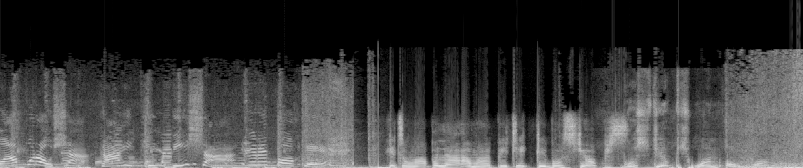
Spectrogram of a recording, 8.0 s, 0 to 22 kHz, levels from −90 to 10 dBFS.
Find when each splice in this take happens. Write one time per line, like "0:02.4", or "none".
0:03.4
